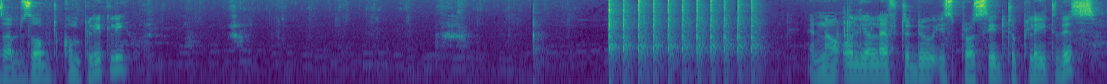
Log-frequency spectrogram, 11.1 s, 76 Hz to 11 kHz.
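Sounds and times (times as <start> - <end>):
wooden spoon scraping pot: 0.0 - 5.9.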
